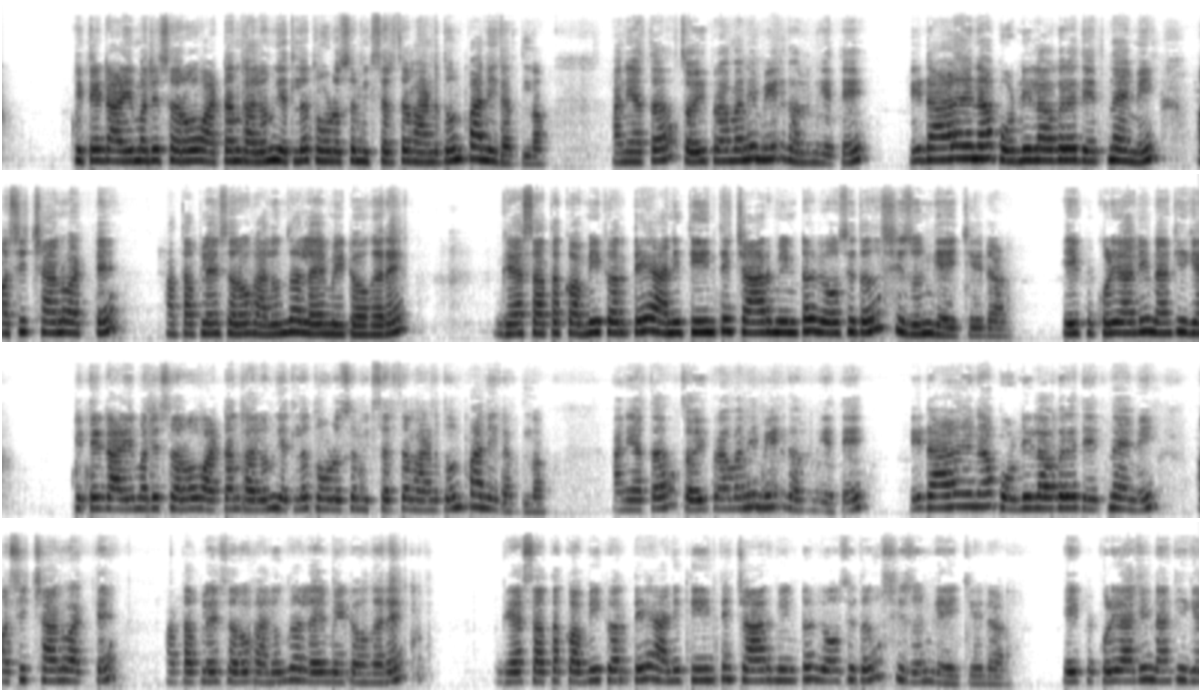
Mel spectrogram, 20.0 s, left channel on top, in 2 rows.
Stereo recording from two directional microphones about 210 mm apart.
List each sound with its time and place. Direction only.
0.7 s speech: 40° left (ahead or behind)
